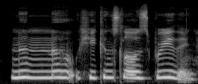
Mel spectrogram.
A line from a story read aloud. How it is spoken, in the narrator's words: his father stammered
